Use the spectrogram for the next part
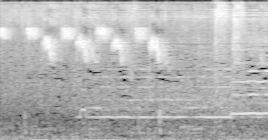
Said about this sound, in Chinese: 小鸟叫，真的。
